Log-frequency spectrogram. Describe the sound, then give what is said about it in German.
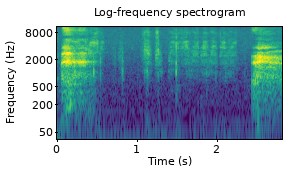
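Pen scribbling a message on an envelope in quick, scratchy strokes, quiet and uneven, framed by louder noise at the start and end. “Etwas krakelig, aber doch lesbar, kritzelte er dann noch eine Botschaft auf den Umschlag.”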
